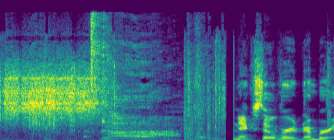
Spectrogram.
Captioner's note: character screams; attack hits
